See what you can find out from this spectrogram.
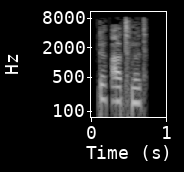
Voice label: "geatmet", German; adjectives

